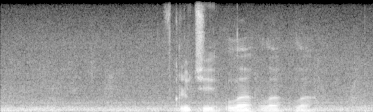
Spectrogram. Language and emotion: Russian, neutral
